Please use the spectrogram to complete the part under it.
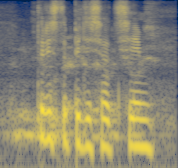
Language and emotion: Russian, neutral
